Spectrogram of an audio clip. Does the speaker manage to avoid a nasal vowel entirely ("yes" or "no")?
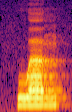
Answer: yes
